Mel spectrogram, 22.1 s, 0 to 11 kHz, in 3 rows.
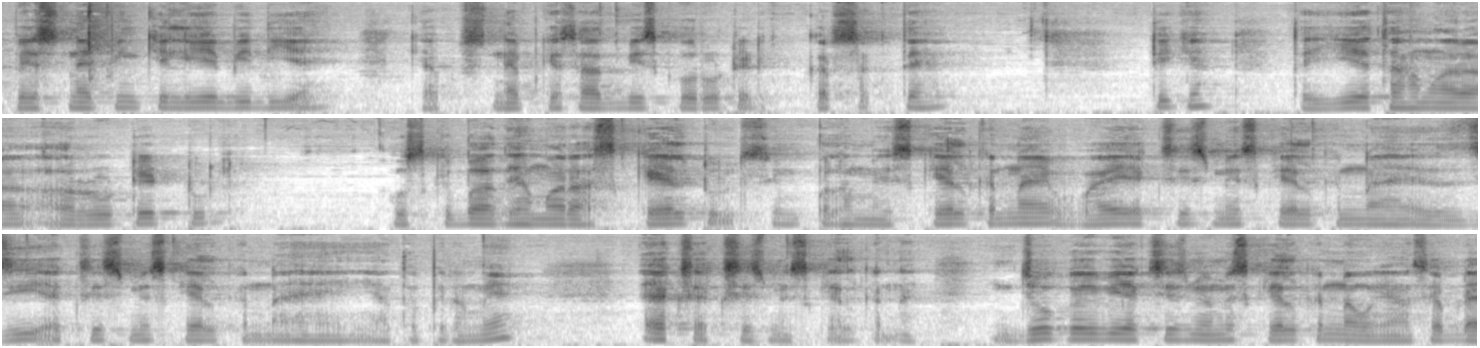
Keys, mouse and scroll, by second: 2.5 drag, 3.1 click, 4.0-10.5 middle drag, 4.8 scroll down 1, 6.3-7.1 scroll up 2, 10.5 click, 12.4-19.4 drag, 19.4-22.1 middle drag.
